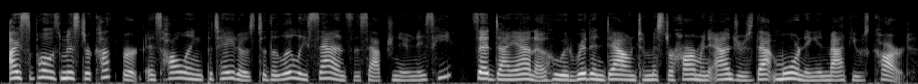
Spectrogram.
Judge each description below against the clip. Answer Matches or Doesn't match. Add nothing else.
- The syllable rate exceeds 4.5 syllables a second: Matches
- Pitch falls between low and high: Doesn't match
